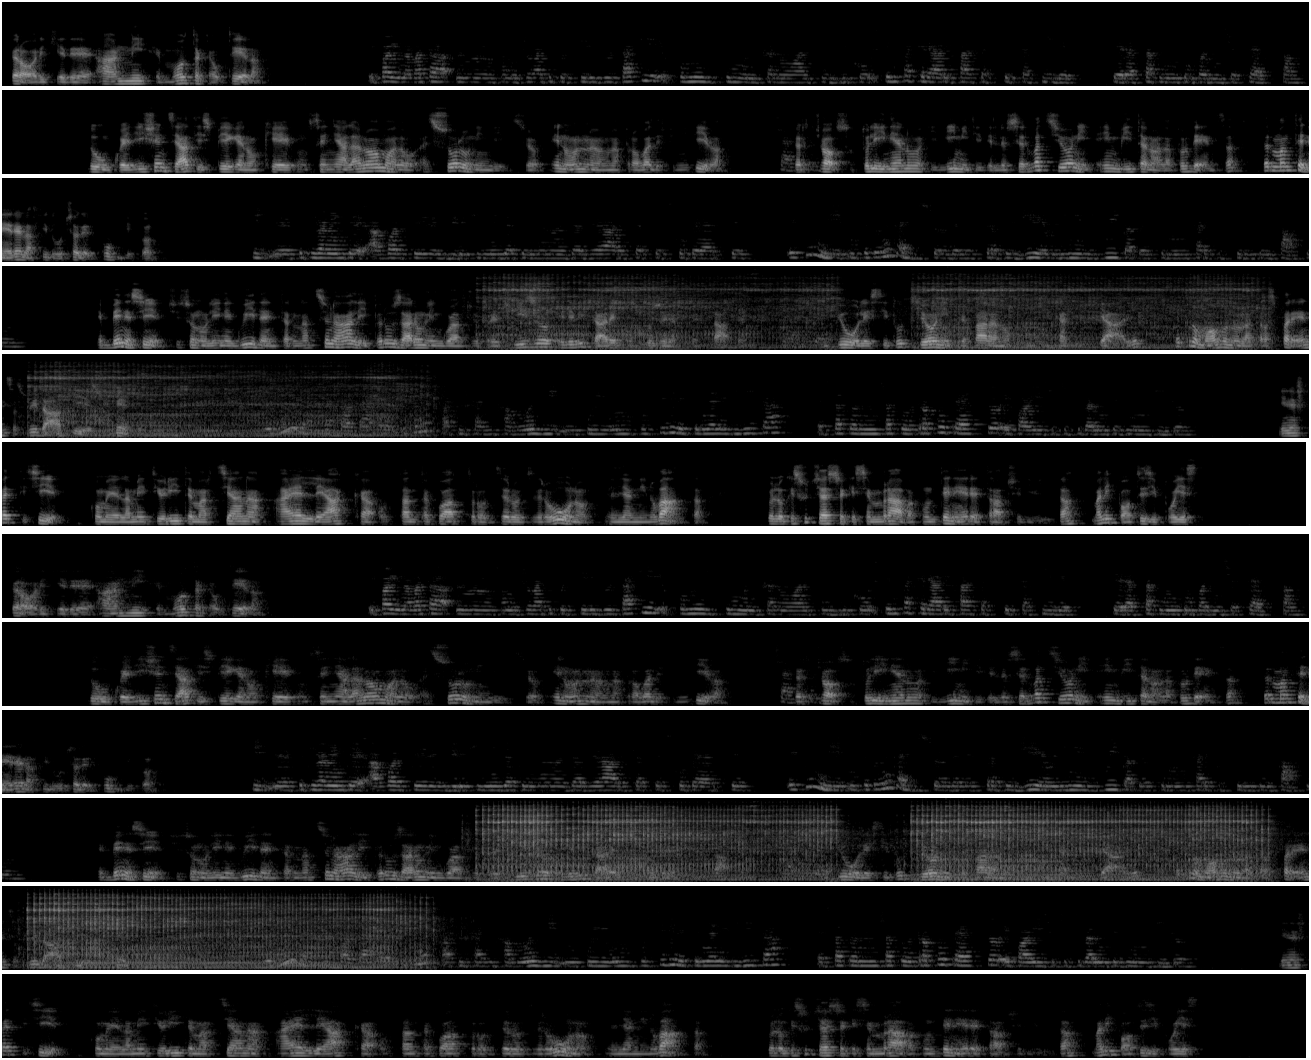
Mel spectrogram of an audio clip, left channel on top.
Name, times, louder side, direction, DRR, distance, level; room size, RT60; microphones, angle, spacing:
voice 1, 0.1-2.6 13.9-20.3 21.0-25.4 25.7-27.7 40.2-46.0 46.3-46.7 47.6-49.9 50.1-50.6 50.9-53.6 65.1-65.9 66.3-72.4 73.0-77.3, left 5 dB, 70° left, 9 dB, 0.3 m, -38 dB
voice 2, 3.3-13.0 20.8-21.2 28.2-28.4 28.6-33.6 34.0-39.4 47.0-47.6 54.9-60.1 60.4-64.2, right 2 dB, 20° right, -3 dB, 0.8 m, -50 dB
Tools, 43.8-52.0 52.4-56.7, right 8 dB, 65° right, 0.3 m, -38 dB
2.4 x 2.1 x 2.4 m, 0.35 s
head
